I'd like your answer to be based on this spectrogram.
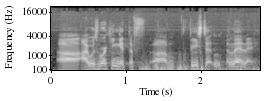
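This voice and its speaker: A man with an American accent, noticeable background noise behind him. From US South, Arkansas. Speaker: Hawaiian studies scholar and speaker. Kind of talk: speech to an audience. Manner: halting, many fillers.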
